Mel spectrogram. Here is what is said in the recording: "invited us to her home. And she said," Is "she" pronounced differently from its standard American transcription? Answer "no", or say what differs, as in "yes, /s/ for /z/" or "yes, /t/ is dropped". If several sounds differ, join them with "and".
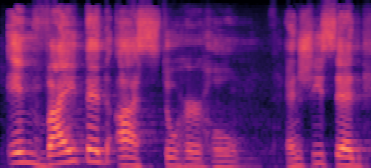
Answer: no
